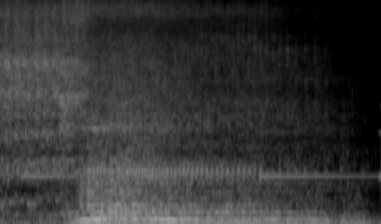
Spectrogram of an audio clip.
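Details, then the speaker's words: Fox-body Mustang starting: harsh grinding as the starter engages, plus a rotating tapping sound. Flywheel teeth are worn and damaged where the starter has been catching. "okay so we got two things going on here as you could tell it grinds whenever it starts up it's just real noisy also you heard like a like a rotating tapping sound"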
